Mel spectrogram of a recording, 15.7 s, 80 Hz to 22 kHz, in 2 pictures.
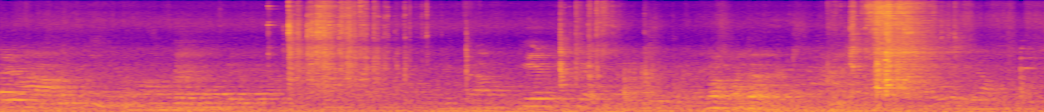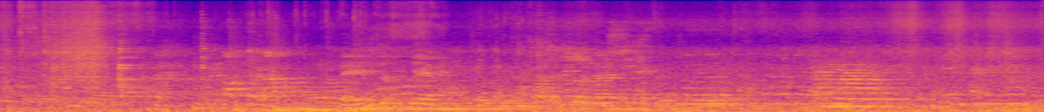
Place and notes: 新興村, Chihshang Township - In the restaurant
In the restaurant
7 September 2014, 12:43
